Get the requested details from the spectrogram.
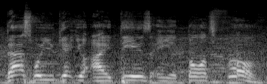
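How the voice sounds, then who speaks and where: A man from Jamaica preaches on a city street in a fairly high voice, lecturing and firing questions, often raising it to a shout. Music and a loud crowd carry on around him outdoors. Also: moderate pace.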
